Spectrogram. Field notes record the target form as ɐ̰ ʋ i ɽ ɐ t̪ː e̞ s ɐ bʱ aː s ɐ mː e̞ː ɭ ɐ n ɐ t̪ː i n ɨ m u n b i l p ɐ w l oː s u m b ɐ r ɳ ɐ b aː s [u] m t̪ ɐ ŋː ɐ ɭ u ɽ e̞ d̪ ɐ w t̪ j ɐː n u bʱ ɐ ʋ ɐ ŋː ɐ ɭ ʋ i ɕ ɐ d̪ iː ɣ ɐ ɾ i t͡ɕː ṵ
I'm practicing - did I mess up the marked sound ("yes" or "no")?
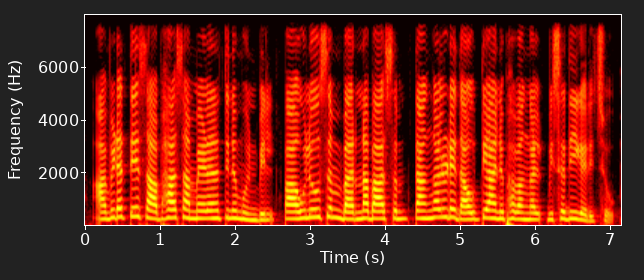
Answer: no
